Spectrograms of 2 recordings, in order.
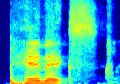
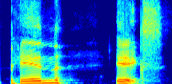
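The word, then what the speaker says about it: Penix: Penex experience. Pen x. P. Spell it, Bruce.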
